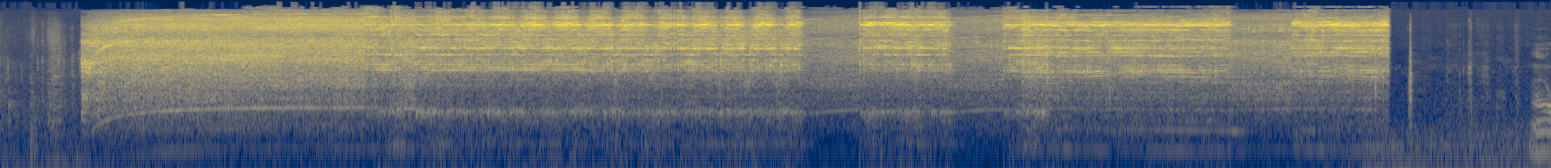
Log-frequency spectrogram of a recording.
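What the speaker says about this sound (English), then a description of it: "Now I got to change out this cutting disc for a grinding disc. And we'll grind the edges, take a little bit of this paint off." An angle grinder fitted with a grinding disc takes the edges and paint off the steel canopy frame of a Kuhn mower. The whine is loud, close and steady, dipping briefly a few times as the disc lifts off the metal, then spinning down at the end.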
